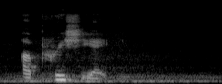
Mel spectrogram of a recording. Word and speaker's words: appreciate: the schwa in appreciate there are four syllables and the schwa is in the first syllable ah appreciate number two esteem a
